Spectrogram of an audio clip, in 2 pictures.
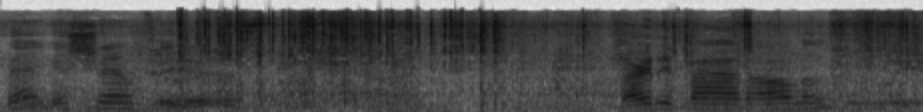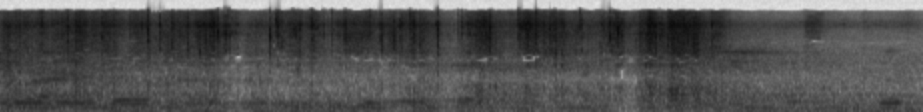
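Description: A plastic package crinkles as it is handled.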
